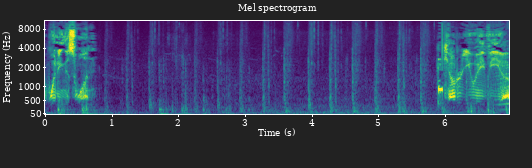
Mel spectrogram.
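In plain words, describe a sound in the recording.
Quick footsteps thud on a wooden deck.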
